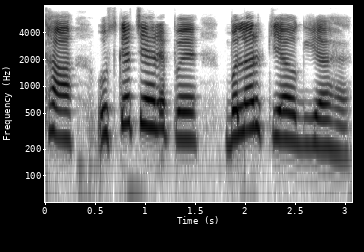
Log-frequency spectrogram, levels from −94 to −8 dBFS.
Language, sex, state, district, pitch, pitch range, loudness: Hindi, female, Jharkhand, Garhwa, 270 Hz, 250-330 Hz, -14 LUFS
